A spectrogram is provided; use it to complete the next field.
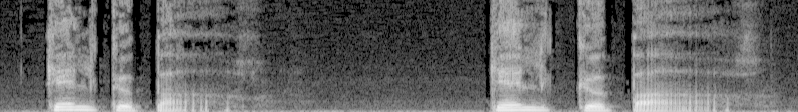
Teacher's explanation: Don't pronounce the final T.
